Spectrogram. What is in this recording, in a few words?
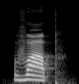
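"вап", Komi, female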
